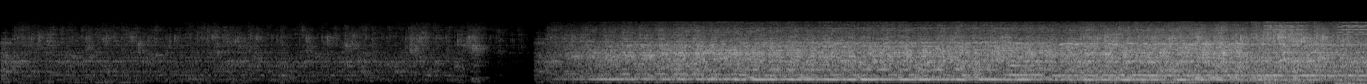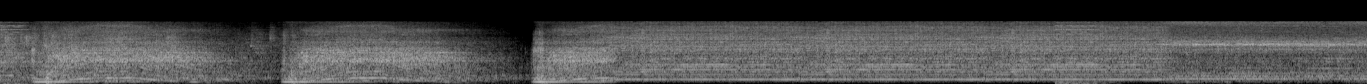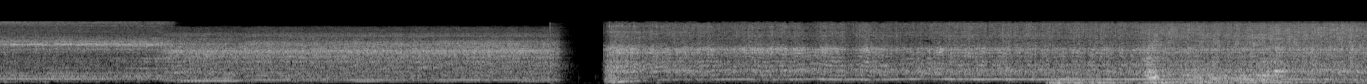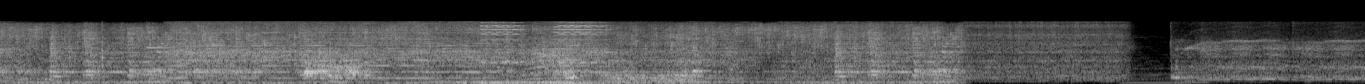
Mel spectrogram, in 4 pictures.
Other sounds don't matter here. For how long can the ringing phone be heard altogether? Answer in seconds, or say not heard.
3 s.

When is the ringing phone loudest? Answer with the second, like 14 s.
47 s.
